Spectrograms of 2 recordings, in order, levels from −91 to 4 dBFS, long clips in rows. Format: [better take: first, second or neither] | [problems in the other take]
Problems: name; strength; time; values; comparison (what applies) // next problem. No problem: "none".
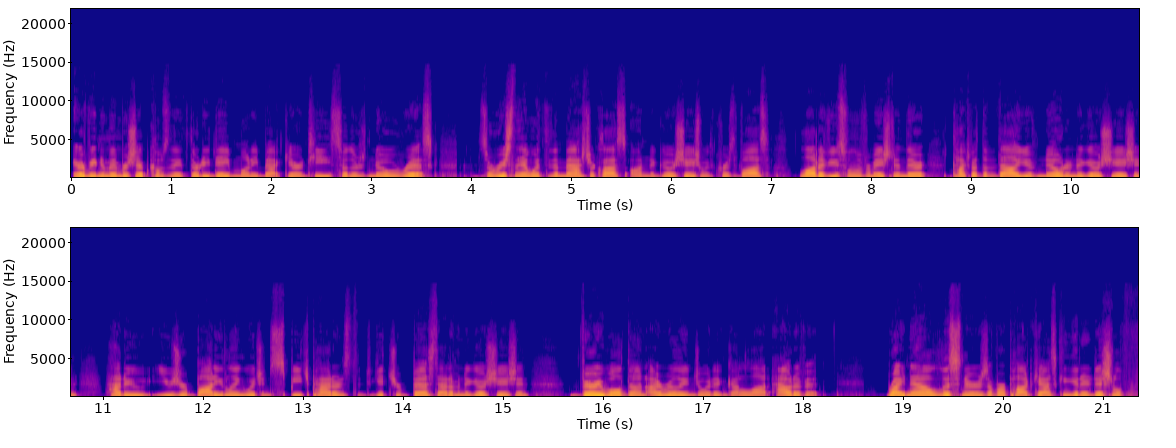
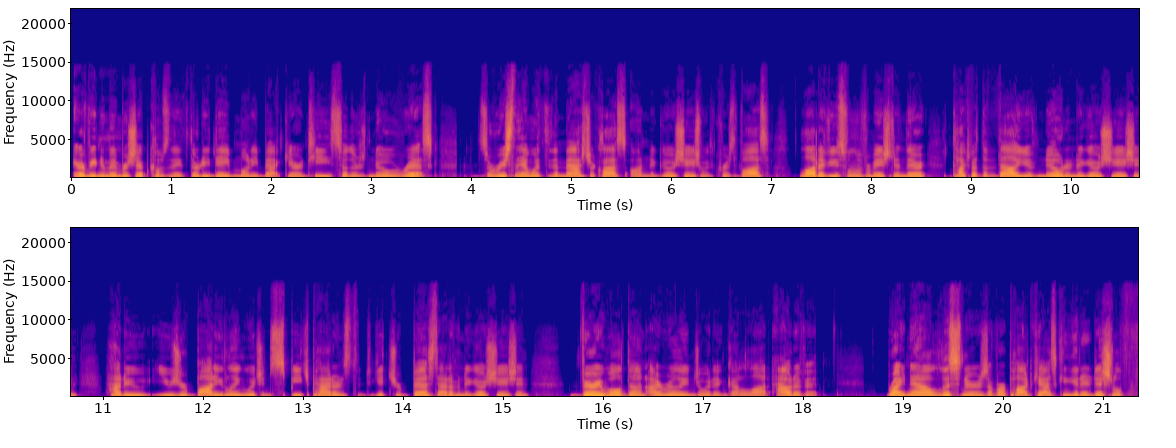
second | muffled; slightly; fading above 3 kHz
